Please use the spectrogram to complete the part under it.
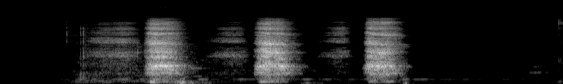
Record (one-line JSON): {"exhalation_length": "5.6 s", "exhalation_amplitude": 29653, "exhalation_signal_mean_std_ratio": 0.37, "survey_phase": "alpha (2021-03-01 to 2021-08-12)", "age": "45-64", "gender": "Male", "wearing_mask": "No", "symptom_none": true, "smoker_status": "Never smoked", "respiratory_condition_asthma": false, "respiratory_condition_other": false, "recruitment_source": "REACT", "submission_delay": "1 day", "covid_test_result": "Negative", "covid_test_method": "RT-qPCR"}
